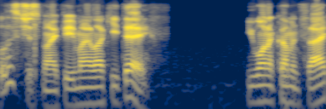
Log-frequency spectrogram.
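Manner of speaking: grinning while speaking. Game master voices a woman welcoming the party to her longhouse: grinning. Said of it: "she starts to grin".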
